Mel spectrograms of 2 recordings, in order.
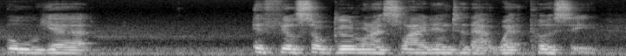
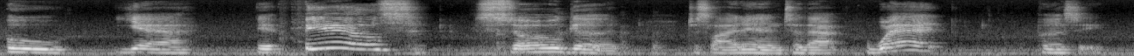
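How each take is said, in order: First: The words are stressed evenly and normally. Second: One word is heavily overemphasized.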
